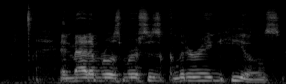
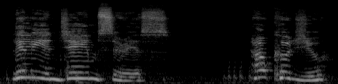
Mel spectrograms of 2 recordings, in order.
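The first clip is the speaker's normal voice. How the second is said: high, slow mock-sob of a plea; lightly imitating a sobbing cry; retold sobbing; 11 semitones higher, 5 dB louder than usual. Minister quoting Pettigrew's last words, a mock sob. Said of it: "he was sobbing".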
